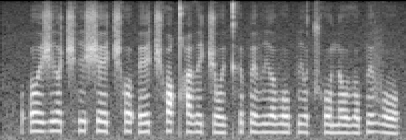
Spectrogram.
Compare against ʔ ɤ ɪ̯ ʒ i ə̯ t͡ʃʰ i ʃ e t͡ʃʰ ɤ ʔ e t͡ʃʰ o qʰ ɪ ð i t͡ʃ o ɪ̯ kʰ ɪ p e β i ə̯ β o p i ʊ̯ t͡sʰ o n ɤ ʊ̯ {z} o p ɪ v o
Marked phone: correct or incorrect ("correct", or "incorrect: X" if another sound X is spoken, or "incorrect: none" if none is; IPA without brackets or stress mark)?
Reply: incorrect: ð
